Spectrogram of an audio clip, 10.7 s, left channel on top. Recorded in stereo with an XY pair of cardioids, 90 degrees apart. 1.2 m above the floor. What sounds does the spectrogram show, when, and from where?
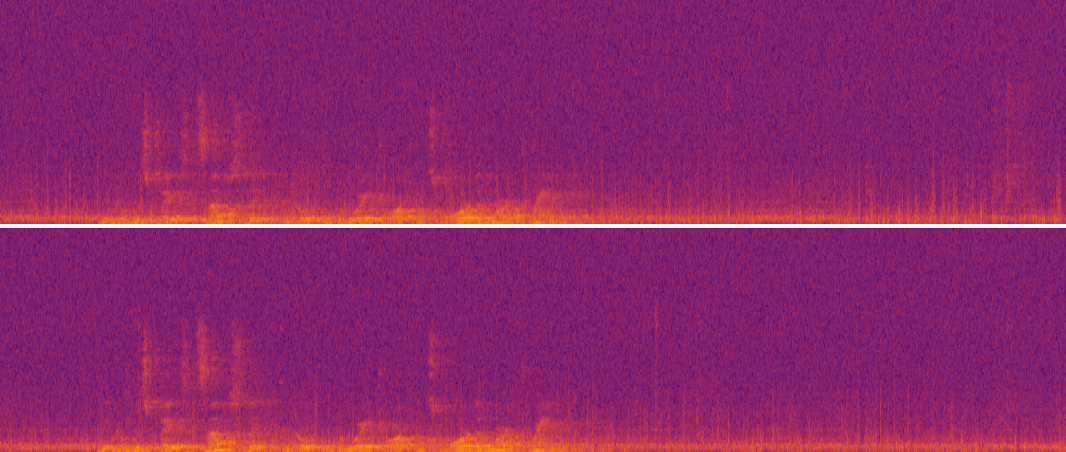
1.0 s a man speaking: 45° right, 9 m; by 5.7 s 30° right, 7 m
